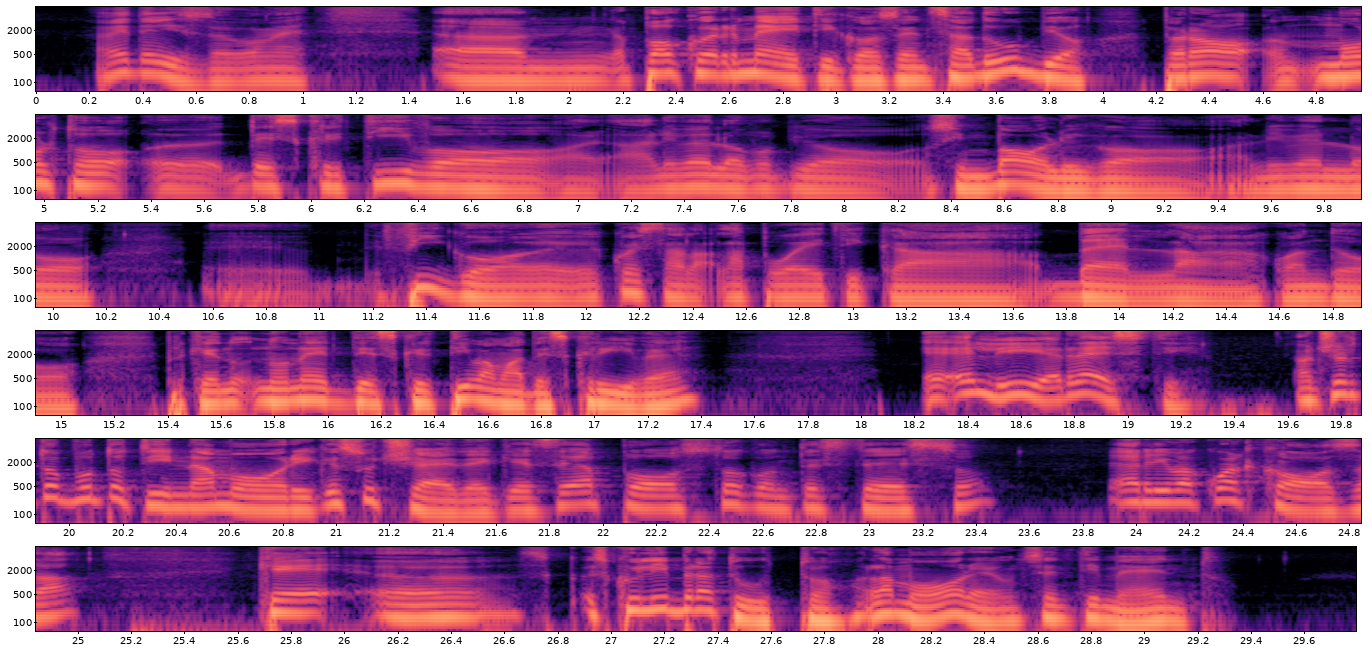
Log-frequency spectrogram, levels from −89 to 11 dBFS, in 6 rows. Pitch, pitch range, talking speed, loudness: 120 Hz, 105-145 Hz, 130 wpm, -18 LUFS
